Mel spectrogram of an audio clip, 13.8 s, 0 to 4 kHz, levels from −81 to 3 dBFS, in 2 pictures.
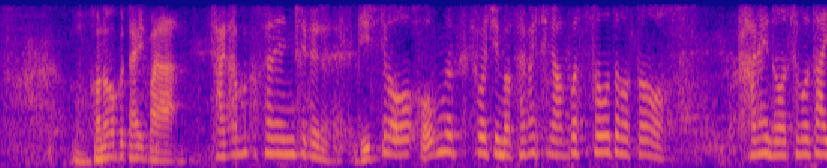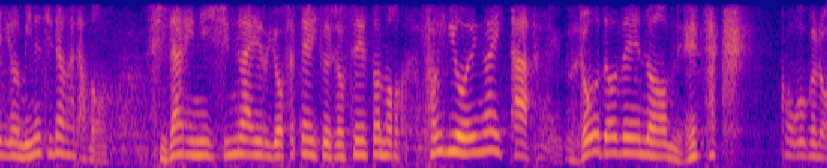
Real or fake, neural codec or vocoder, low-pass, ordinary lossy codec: fake; codec, 16 kHz in and 24 kHz out, 0.8 kbps, FocalCodec, streaming, 65536 codes; 3.6 kHz; AAC, 32 kbps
